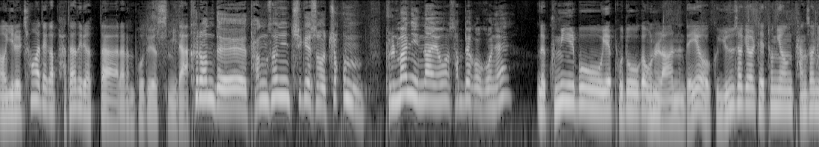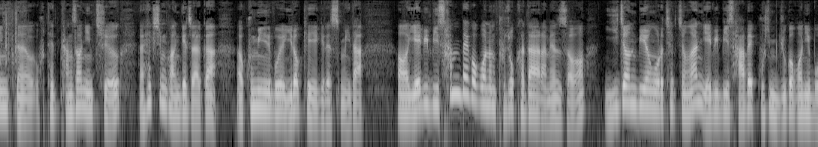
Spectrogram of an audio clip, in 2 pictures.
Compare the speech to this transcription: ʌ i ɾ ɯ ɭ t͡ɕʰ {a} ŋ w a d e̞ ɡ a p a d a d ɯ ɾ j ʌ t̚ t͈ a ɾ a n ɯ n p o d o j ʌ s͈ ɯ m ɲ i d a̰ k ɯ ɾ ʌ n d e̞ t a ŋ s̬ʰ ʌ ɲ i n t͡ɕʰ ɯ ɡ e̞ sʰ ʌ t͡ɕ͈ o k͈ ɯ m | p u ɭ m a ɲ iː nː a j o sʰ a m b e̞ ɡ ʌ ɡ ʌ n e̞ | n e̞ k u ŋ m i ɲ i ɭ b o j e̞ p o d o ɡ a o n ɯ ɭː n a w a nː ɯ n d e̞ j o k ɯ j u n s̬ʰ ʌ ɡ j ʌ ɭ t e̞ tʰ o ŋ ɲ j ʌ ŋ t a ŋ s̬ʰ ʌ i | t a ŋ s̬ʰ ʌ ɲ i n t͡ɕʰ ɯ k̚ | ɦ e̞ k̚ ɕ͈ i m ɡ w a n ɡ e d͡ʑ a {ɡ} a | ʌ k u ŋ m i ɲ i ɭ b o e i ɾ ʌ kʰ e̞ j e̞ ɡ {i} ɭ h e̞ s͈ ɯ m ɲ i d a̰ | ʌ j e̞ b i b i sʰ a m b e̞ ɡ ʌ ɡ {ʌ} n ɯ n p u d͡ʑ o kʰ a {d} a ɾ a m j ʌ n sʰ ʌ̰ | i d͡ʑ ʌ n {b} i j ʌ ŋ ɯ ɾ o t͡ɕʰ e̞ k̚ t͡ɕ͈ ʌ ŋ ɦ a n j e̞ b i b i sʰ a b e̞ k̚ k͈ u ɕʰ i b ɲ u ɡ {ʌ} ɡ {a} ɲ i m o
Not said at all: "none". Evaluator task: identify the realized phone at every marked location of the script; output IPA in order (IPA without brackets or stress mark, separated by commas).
ʌ, ɡ, i, ʌ, d, b, ʌ, ʌ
